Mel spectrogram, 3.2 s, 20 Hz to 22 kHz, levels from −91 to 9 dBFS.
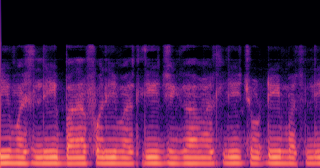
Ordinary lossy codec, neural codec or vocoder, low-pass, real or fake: none; codec, 24 kHz, 3.1 kbps, DualCodec; 7.2 kHz; fake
